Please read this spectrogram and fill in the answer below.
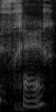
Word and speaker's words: frères: J'ai deux frères et une sœur. So j'ai I have deux frères. Deux is number two, okay? In French, we do not pronounce the s at the end of the word, so you don't say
